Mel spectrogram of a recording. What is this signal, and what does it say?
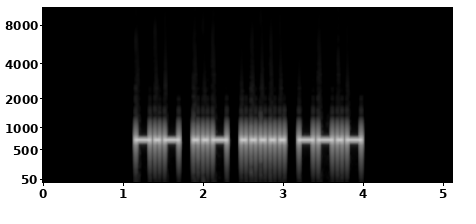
Morse code, heard as a keyed tone, about 20 wpm, 700 Hz. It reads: KU5Q
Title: USA Call Signs - 4 Characters - Repeated 3x - 20wpm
